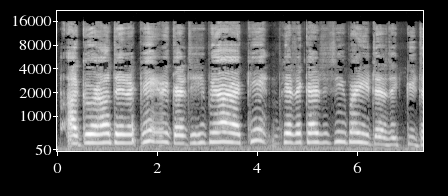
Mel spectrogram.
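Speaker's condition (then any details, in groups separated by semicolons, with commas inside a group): Traumatic brain injury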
